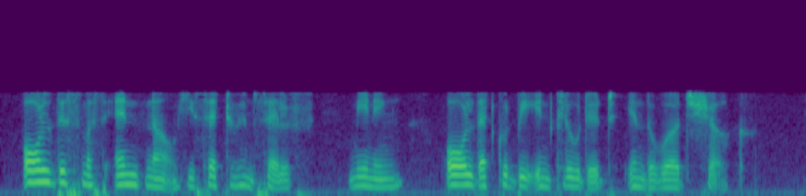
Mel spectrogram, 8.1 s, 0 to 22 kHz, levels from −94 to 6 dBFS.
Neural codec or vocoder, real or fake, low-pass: none; real; 3.6 kHz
